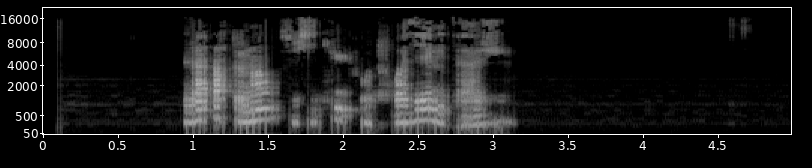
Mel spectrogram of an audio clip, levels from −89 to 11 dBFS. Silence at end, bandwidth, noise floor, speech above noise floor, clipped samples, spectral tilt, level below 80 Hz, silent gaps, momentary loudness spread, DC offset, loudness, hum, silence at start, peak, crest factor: 1.9 s; 16.5 kHz; -76 dBFS; 49 dB; under 0.1%; -1 dB/octave; -66 dBFS; none; 13 LU; under 0.1%; -24 LUFS; none; 0.95 s; -4 dBFS; 26 dB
